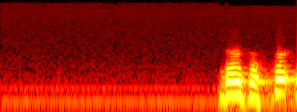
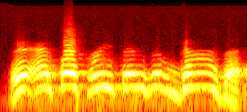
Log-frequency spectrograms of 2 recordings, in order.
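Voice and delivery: prophet proclaiming; 8 semitones higher, 4 dB louder than usual. Retold or imitated. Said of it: "And he begins to name".

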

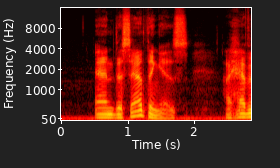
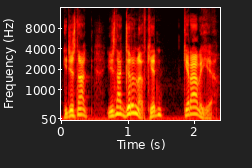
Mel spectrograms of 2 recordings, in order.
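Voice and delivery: put-on high, loud fast-talking old-time tough guy; 1920s wiseguy character; 10 semitones higher, 6 dB louder, faster than usual. Tough guy telling the kid to scram, loud wiseguy. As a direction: shoo the kid off like a gruff 1940s mobster. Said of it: "my nineteen twenties or forties characters".

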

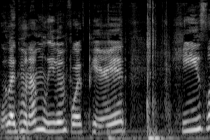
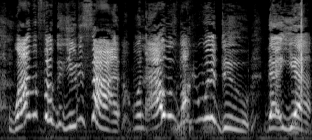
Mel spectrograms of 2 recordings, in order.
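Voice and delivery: loud, high heated rant; 7 semitones higher, 6 dB louder than usual. Retold or imitated. Ranting at the girl who tagged along, loud and high. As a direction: vent the anger full force.

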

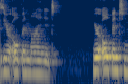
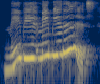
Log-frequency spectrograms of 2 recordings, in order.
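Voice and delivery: much higher, slow, drawn-out wondering maybe; open-minded shrug; 12 semitones higher, 7 dB louder, much slower than usual. Retold or imitated. Mocking her new self to the viewers, high slow musing. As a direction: float it up high and slow, half teasing. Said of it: "Now I'm like".

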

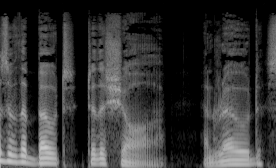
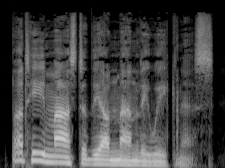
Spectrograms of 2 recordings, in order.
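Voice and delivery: usual speaking voice

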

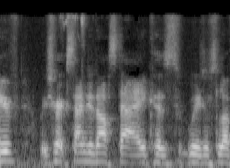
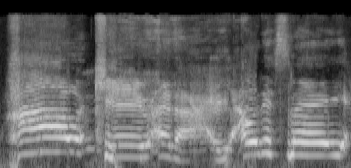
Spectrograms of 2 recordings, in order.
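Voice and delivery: high, drawn-out gushing coo; slow, high-pitched adoring squeal; 8 semitones higher, much slower than usual. Real, not acted. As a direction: stretch it out slowly, adoring and high. Gushing over pictures of the couple.

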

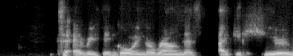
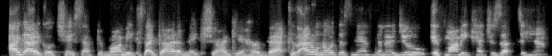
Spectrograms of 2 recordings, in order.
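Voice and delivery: urgent; 6 semitones higher than usual. Retold or imitated. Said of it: "I'm like".

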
